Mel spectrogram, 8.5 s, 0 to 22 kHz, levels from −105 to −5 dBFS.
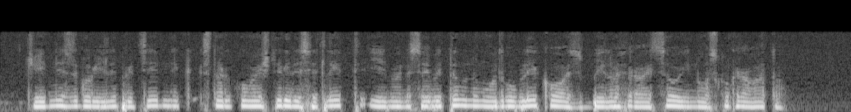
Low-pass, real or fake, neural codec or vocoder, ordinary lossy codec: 19.8 kHz; fake; vocoder, 44.1 kHz, 128 mel bands every 512 samples, BigVGAN v2; AAC, 24 kbps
